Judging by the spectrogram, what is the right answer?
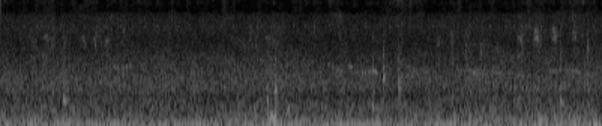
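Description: Water lapping against a kayak's hull over a low, steady rumble of wind on the microphone, with a few faint ticks and knocks.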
